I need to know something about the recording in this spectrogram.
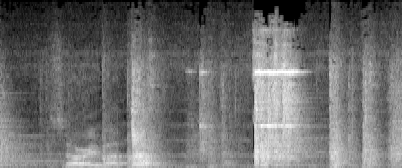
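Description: Metal pieces clank on a steel table.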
